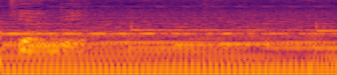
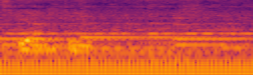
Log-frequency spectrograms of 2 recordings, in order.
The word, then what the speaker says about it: Giyanti: Nama Giyanti sendiri diambil dari tempat penandatangannya, yaitu di Desa Janti yang dalam pelafalan Belanda disebutnya Giyanti.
